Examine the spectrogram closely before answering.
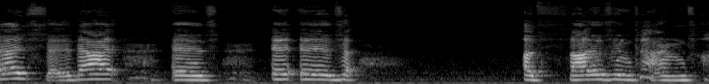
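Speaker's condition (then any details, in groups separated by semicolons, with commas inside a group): Speech impairment; hard to understand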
